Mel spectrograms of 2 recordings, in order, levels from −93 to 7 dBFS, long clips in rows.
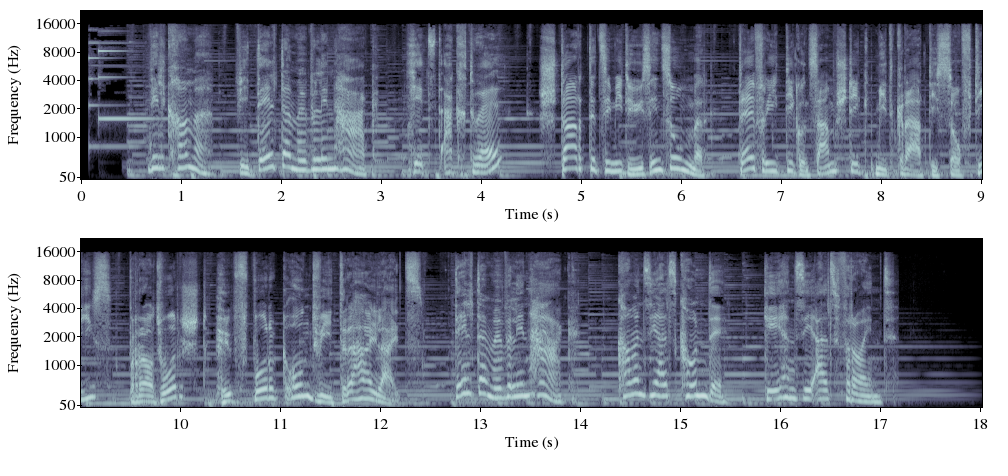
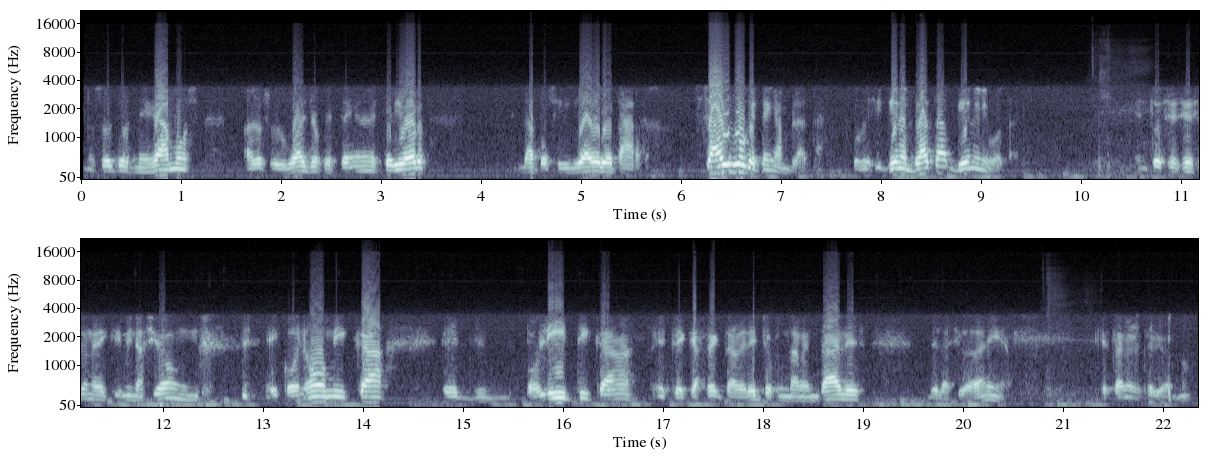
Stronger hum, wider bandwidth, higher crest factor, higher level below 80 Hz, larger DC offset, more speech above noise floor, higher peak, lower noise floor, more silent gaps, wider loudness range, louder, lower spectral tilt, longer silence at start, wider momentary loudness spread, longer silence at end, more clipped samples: neither; first, 16 kHz vs 12 kHz; about the same, 12 dB vs 12 dB; second, -48 dBFS vs -40 dBFS; neither; second, 30 dB vs 37 dB; second, -4 dBFS vs 0 dBFS; about the same, -46 dBFS vs -47 dBFS; neither; second, 1 LU vs 7 LU; second, -15 LUFS vs -11 LUFS; second, -3.5 dB/octave vs -6 dB/octave; about the same, 0.05 s vs 0.05 s; second, 6 LU vs 17 LU; first, 0.7 s vs 0.1 s; second, under 0.1% vs 1%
